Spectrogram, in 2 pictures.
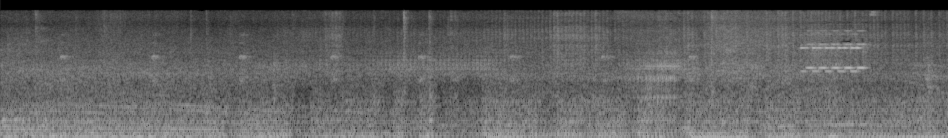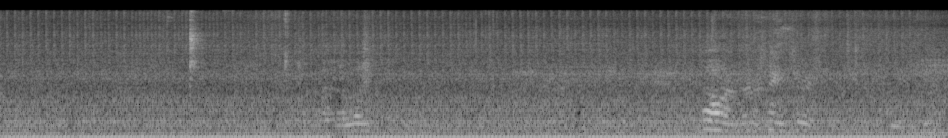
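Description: Steady low rumble of a moving bus's engine and running gear heard from inside the passenger saloon. A short electronic beeping comes about six seconds in, and passengers' voices are heard in the background towards the end.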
